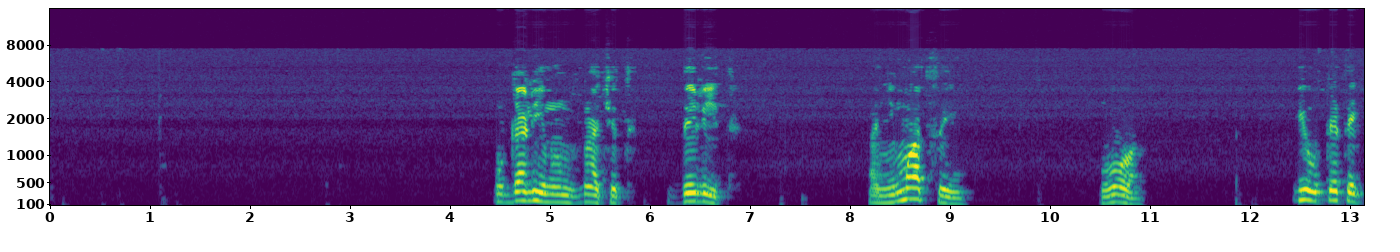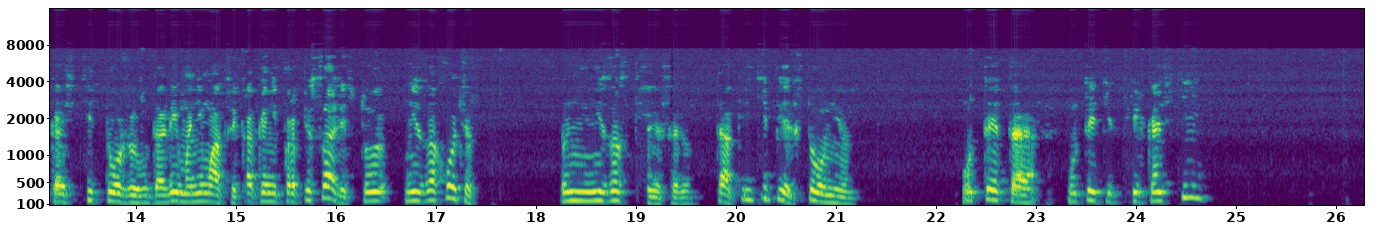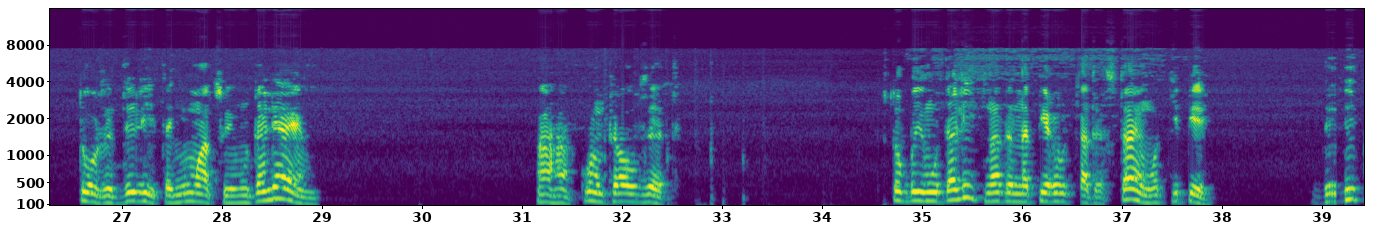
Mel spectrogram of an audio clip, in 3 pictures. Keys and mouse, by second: 0.7 shift+click, 3.0 click, 6.0 Delete, 7.4 space, 8.5-10.0 middle drag, 12.0 space, 13.0 click, 14.1-15.2 drag, 15.9 Delete, 17.1 space, 17.7-19.0 middle drag, 19.2 space, 20.4 middle click, 24.5-24.9 shift+drag, 26.0 shift+click, 27.4 Delete, 30.1 click, 32.2 ctrl+z, 33.0 ctrl+z, 36.0 click, 39.1 Delete.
